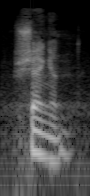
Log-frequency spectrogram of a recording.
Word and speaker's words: Schengen: Perdón, digo, esta palabra es complicada de pronunciar, pero es Schengen, algo así, Schengen. ¿Qué facilita? Sí, más o menos así, Schengen. No, pero yo conozco cubanos que dicen, no, la visa es Schengen. No, no es Schengen, es Schengen.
